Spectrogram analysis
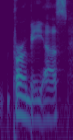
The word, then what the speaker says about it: ProBUs: And yes, I do know it is actually ProBUs. Because, well, that is phonetically how they want it pronounced.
